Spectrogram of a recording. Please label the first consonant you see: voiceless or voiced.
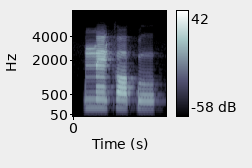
voiced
